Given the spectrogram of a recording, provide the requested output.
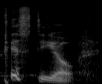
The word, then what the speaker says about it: pisteuo: This word believe here is the word Greek word pisteuo,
